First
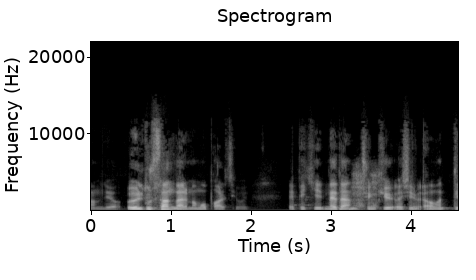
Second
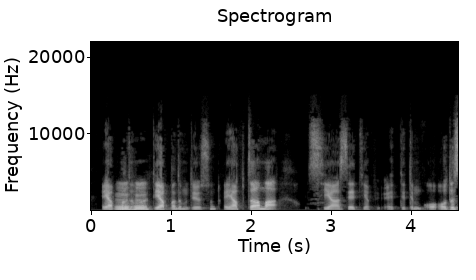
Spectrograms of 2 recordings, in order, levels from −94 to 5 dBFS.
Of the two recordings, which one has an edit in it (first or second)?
second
